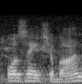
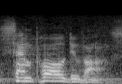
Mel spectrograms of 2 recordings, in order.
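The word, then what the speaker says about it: Saint-Paul-de-Vence: We went up to Paul Saint-Gervain. Is that how you say it? No, it's called Saint-Paul-du-Vence.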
